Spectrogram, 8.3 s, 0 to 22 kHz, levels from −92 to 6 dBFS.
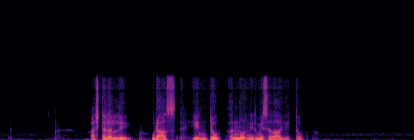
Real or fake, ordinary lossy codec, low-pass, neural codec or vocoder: fake; Opus, 32 kbps; 9.9 kHz; codec, 16 kHz in and 24 kHz out, 0.6 kbps, FocalCodec, streaming, 4096 codes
